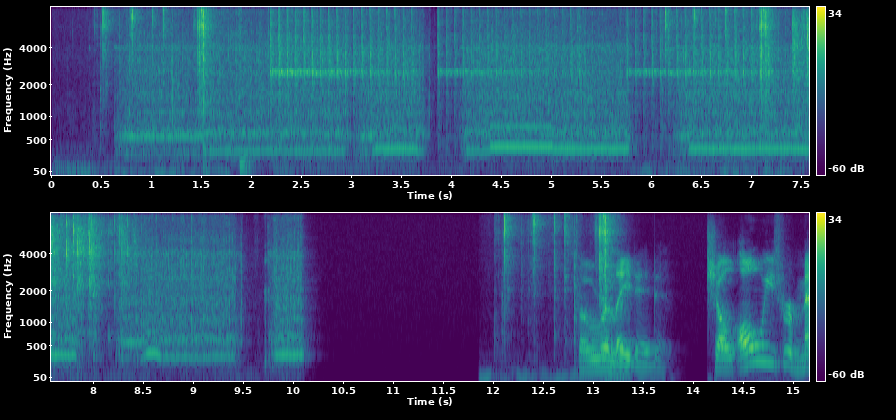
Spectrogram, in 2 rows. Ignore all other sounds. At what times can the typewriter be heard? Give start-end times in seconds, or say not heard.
1.6-8.5.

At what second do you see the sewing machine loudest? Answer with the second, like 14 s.
5 s.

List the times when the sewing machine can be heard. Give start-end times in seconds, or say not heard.
0.0-10.1.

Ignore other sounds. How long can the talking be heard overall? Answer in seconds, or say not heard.
2 s.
